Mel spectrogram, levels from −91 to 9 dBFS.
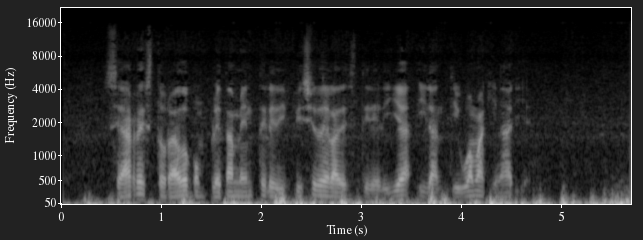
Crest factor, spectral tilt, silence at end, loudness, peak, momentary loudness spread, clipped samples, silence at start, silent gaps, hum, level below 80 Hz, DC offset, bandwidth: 16 dB; -6 dB/octave; 0 s; -32 LUFS; -10 dBFS; 11 LU; under 0.1%; 0.05 s; none; none; -32 dBFS; under 0.1%; 10.5 kHz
